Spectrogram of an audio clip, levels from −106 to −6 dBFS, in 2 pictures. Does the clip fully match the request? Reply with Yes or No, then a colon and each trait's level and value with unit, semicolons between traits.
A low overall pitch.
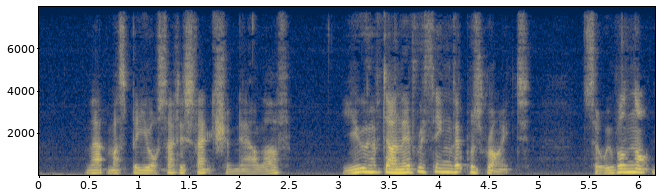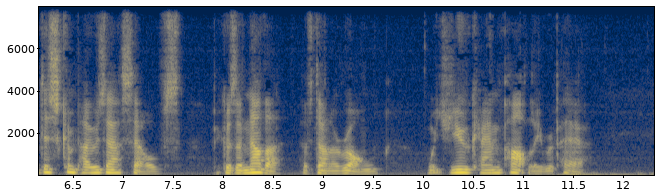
Yes: low, 125 Hz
